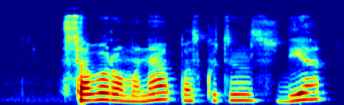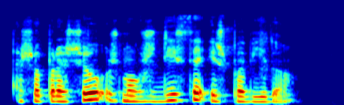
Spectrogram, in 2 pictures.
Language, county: Lithuanian, Vilnius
